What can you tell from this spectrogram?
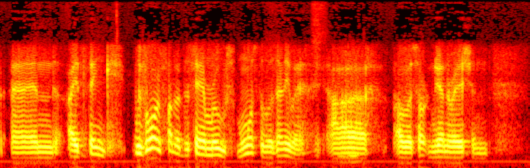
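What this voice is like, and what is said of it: Slight Irish-American twang. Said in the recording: “You still have a bit of an American twang there ... I can hear it ... You know that Irish-American kind of twang?”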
